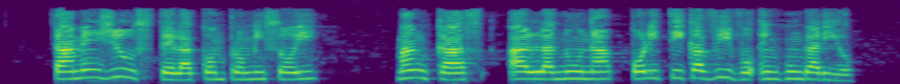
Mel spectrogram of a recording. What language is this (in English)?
Esperanto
